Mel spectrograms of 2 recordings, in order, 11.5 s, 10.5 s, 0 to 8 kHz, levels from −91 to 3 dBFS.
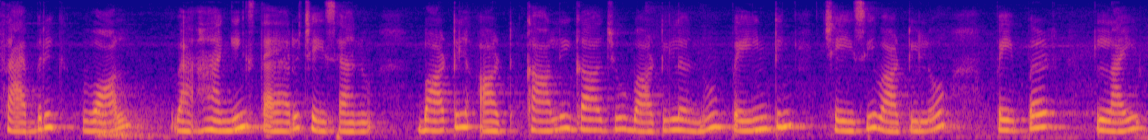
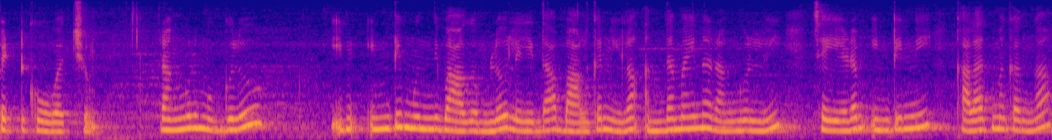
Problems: constant background noise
